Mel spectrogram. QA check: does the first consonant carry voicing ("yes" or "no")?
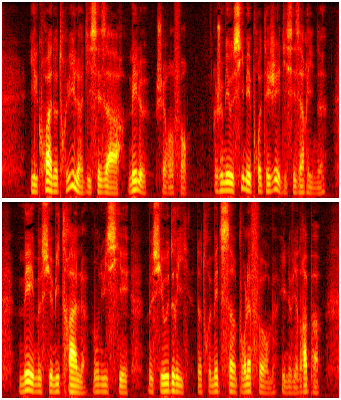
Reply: yes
